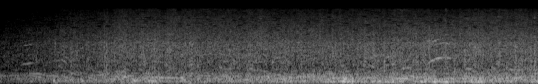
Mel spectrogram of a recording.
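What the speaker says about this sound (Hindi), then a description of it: "बारिश तेज हो गई है" Heavy rain pours steadily at an outdoor political rally near Dharamshala, a dense continuous hiss that builds slightly and stays loud throughout with no clear voices.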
